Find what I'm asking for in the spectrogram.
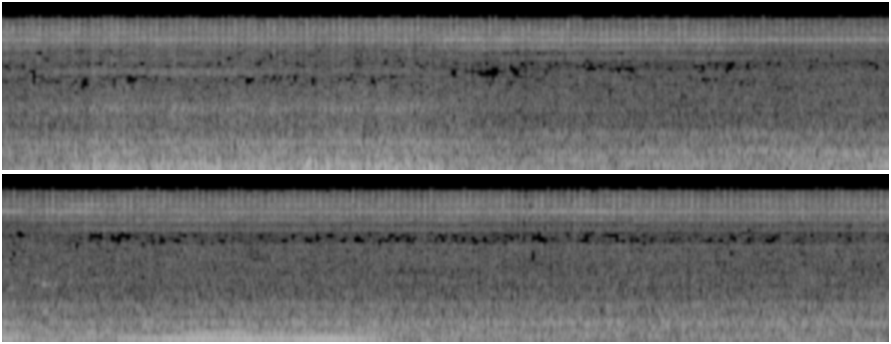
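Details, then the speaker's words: VW up! TSI warm idle after a brief throttle blip; PWM radiator fan module raises fan speed like a ceiling-fan regulator; steady idle with even rush of fan air; normal idle with radiator fan on high, checked and not a problem. "Aumentou a carga tipo ventilador de teto lá que você regula aumenta e diminui sabe o módulo que faz na verdade agora tá ventando agora dá para perceber o barulho da ventilação ligada agora"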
